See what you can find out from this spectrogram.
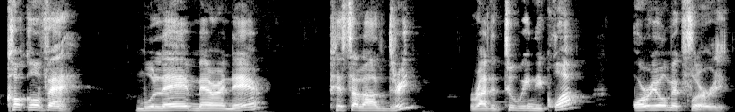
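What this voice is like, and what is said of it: Put-on French accent. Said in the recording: “I was born in the French part of Canada ... listen to me read this list of French foods, and you'll hear how perfect my accent is”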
